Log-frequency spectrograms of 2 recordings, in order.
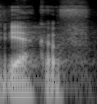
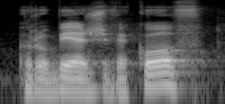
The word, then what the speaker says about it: Рубеж Веков: By the artist group, Rubеж Веков, I think is where the ударение falls. I don't think it's Vekov. Yeah. Рубеж Веков.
